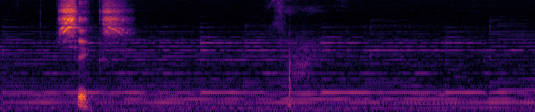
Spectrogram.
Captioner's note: quietly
